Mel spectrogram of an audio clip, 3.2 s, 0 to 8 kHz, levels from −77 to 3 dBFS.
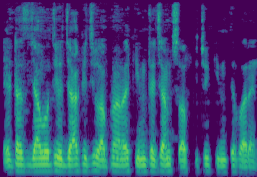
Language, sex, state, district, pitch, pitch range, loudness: Bengali, male, West Bengal, Jhargram, 110 Hz, 105-110 Hz, -18 LUFS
